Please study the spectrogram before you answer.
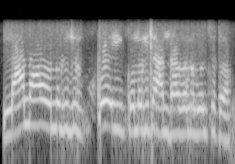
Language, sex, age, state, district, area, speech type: Bengali, male, 18-30, West Bengal, Cooch Behar, urban, conversation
